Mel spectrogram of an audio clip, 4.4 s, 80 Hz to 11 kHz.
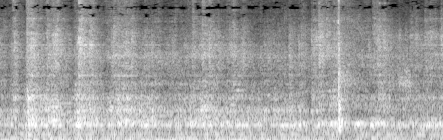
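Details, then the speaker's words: Tormach 1100MX CNC mill, two months old, during ATC tool tray referencing/homing: rough continuous scraping and grinding with sharp clunks; the tool tray sensor previously would not reference, and the owner blames factory build quality. "if you could hear the tool tray actually reference it still has scraping noises they don't build this right"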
